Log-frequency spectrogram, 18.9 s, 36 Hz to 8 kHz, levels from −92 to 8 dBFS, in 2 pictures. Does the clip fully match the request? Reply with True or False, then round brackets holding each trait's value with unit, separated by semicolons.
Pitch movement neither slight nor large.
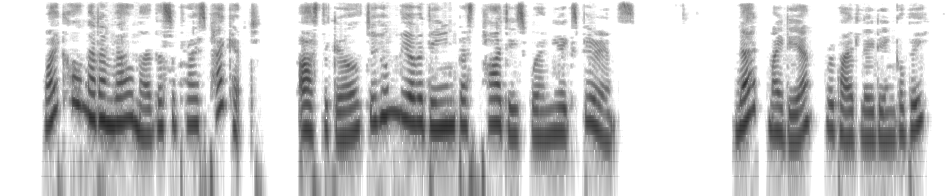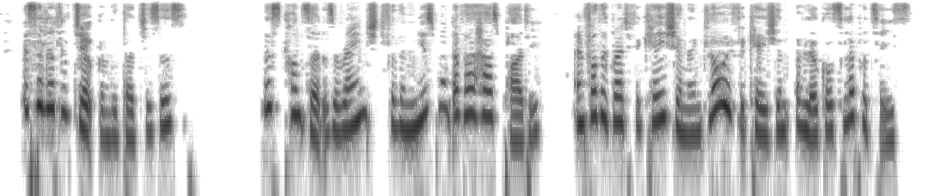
False (7.0 semitones)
